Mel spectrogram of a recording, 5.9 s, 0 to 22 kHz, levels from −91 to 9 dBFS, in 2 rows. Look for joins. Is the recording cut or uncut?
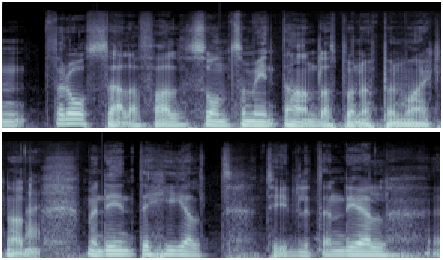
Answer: uncut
